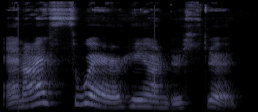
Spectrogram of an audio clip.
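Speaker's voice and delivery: lively read-aloud, voicing Opal and the preacher; story narration. A narrator's reading. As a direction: read it like a storybook to your class. Teacher reads chapter aloud.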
